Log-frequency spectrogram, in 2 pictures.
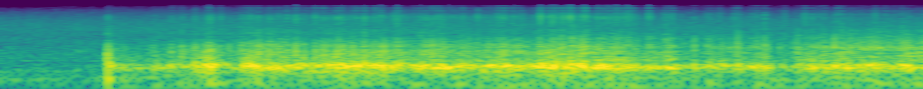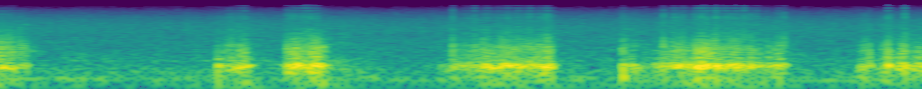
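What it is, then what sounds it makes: Metal blade scraped across a foam microphone windscreen. A large metal chef's knife blade is slowly scratched and dragged across the soft, porous black foam windscreen covering the head of a Blue Yeti microphone, moving from the left and over the top. It makes a close, muffled, scratchy rasp with a low-mid rumbling tone, first as one long drag and then as a series of shorter strokes separated by quiet pauses.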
